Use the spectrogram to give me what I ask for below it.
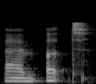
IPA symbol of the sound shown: ə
